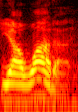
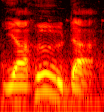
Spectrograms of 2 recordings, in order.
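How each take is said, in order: First: A W sound follows the first vowel. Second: A U vowel follows the first vowel. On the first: The speaker calls it wrong. "It will not it would not be pronounced Yawada" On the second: The speaker calls it right. "It would have to be pronounced Yah"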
